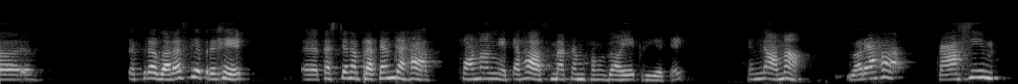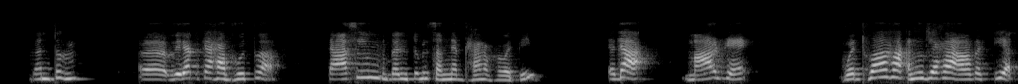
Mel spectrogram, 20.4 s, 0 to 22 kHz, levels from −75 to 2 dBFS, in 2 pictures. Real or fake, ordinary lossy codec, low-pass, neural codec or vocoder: fake; AAC, 32 kbps; 7.2 kHz; codec, 16 kHz, 1 kbps, X-Codec, HuBERT features, trained on general audio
